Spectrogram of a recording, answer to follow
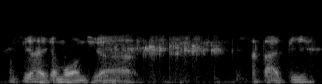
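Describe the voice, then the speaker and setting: A man's voice: fairly low pitch, fairly even intonation, moderate pace, gravelly, narrow, tinny audio, background noise. A man, filming at home and playfully coaxing a small child. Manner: coaxing, playful talk to a toddler. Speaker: family member filming at home. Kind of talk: casual home video chat. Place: family home indoors.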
